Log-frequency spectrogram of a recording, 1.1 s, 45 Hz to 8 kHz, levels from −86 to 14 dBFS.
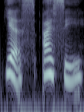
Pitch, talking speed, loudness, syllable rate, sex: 230 Hz, 170 wpm, -18 LUFS, 3.3 syllables/s, female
